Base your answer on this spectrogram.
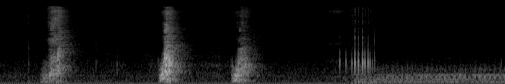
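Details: Cavalier King Charles Spaniel begging for its owner's food: three short sharp barks about a second apart, then a low sustained growl to the end.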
